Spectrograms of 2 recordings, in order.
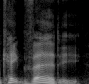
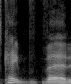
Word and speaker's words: Cape Verde: I I'm trying to train myself to say Cape Verde. I keep saying Cape Verde, but it's it's right that it's Cape Verde, isn't it? Or Cabo because it's in Portuguese.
